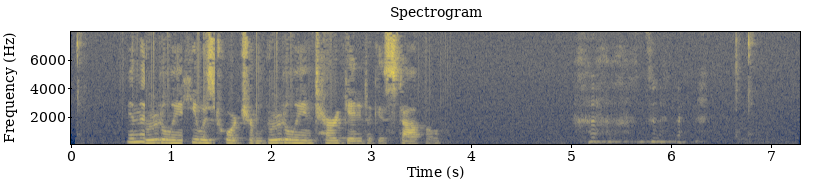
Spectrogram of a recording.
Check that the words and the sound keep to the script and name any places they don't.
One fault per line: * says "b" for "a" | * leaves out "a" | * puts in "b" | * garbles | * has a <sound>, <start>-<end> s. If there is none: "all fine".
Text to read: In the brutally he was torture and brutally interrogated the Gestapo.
* has a laugh, 4.9-6.4 s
